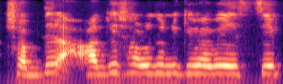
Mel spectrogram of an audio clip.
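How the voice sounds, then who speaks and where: A woman's voice: high voice, little pitch movement, fairly quick, mellow, muffled recording. Woman teaching grammar, tagging "okay?". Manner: explains step by step, often checks with a rising "okay?"; frequent hesitation fillers. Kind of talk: online grammar lesson.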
